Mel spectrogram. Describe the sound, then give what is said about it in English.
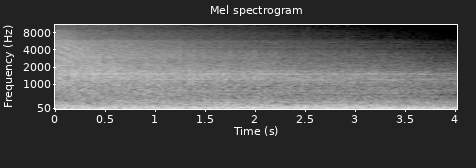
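Proton torpedoes being fired, heard as a loud, unbroken roaring rumble of dense low noise that holds steady throughout, with no separate distinct shots and no voices. “He was filled with anger and fired his proton torpedoes.”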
